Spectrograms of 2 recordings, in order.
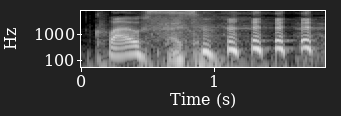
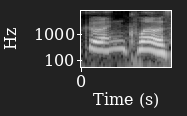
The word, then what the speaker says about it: Glenn Close: Klaus. Wait, is it close? It's Glenn Close. It's not even spelled like Klaus or anything. It's spelled like the word close.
